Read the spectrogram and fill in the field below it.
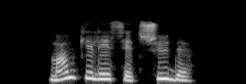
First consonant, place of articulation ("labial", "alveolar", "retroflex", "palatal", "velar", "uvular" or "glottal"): labial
